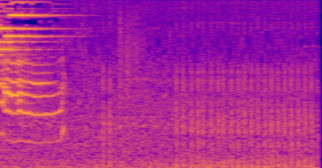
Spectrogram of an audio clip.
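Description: Short, loud cat meow from a video game character's pet cat being fed salmon pâté cat food, followed by quieter rhythmic eating or game sounds.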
